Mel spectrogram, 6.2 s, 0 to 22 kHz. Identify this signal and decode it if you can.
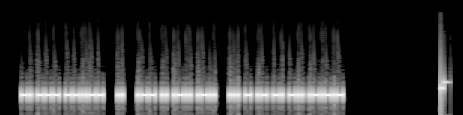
Morse code, heard as a keyed tone, about 43 wpm, 700 Hz. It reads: NO, I WILL STAND.
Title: Sentences from Top 1000 Words - Review Part 1 - 45wpm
